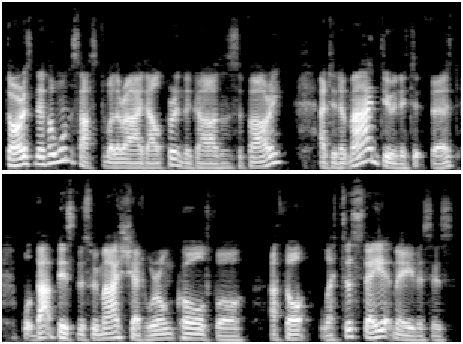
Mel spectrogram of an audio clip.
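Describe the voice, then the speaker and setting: Man playing an elderly Northern English husband, long-suffering, deadpan grumbling, bright forward tone, comic storybook monologue. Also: on the low side, a little fast. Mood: grumbling, wry. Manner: colloquial, wry, deadpan grumbling. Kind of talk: first-person comic monologue, audiobook narration.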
